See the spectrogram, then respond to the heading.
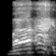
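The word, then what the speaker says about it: باع: Ba'a itu baya'a. Pak Syakir paham itu tafsirnya. Ba, ya, ain. Dibacanya ba'a.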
